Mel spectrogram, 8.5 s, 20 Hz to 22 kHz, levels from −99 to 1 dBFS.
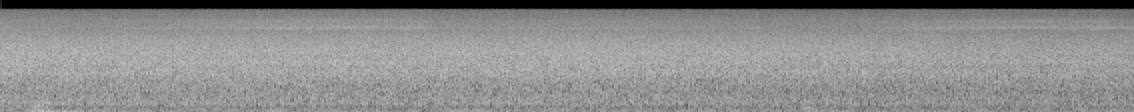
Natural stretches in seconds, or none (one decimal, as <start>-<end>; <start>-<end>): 0.0-8.5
